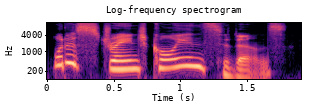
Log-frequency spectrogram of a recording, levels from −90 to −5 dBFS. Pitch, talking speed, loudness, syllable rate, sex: 235 Hz, 125 wpm, -18 LUFS, 4.6 syllables/s, male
